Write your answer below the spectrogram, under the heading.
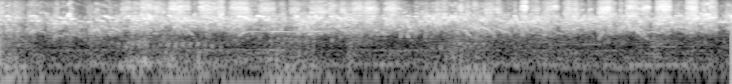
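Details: Aviary colony of Australian budgies, busy overlapping chirps, rasping squawks and little warbled phrases forming an unbroken high chatter.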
